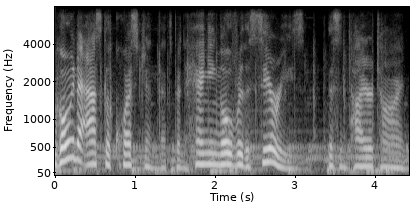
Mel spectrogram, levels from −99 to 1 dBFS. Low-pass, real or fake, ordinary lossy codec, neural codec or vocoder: 7.2 kHz; real; Opus, 32 kbps; none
